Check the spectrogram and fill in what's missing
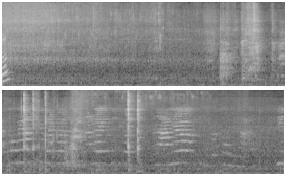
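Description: Spice paste fries in oil for a rohu fish curry, a steady sizzle broken by clinks and scrapes of a utensil against the pan, while voices, including a child's, talk in the background.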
